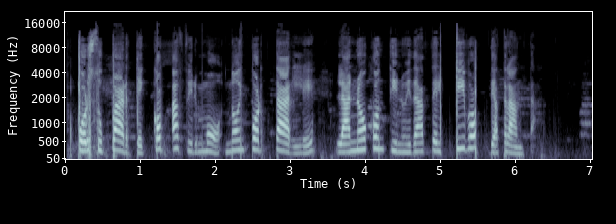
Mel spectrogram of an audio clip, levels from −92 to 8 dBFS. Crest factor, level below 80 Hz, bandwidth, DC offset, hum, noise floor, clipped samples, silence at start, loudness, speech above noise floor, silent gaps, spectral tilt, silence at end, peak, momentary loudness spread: 18 dB; -52 dBFS; 15.5 kHz; under 0.1%; none; -59 dBFS; under 0.1%; 0.05 s; -18 LUFS; 41 dB; none; -3.5 dB/octave; 0.8 s; -2 dBFS; 10 LU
